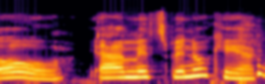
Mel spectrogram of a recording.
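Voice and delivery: surprised-sounding. Asked how her week was, answering and sounding surprised. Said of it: "Why do you always sound surprised?".

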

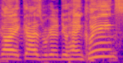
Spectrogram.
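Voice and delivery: each phrase end rises: guys, cleans. Imitating the class coach giving instructions, with rising pitch at every sentence end. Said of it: "his voice goes up at the end of every sentence".

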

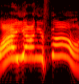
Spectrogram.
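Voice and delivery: agitated outburst, very high-pitched, very loud, shrill. Retelling snapping at his wife over her phone during confession; retelling an agitated raised voice. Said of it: "I got a little agitated and raised my voice".

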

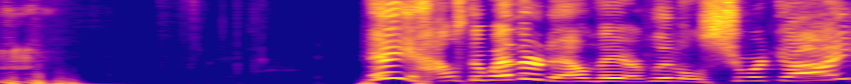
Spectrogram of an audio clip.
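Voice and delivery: tiny, squeaky, very high, slow voice. Improvising as a huge character who has a tiny voice: tiny high voice. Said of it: "I'll do my high".

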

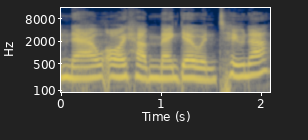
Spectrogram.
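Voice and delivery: slipping into an Australian accent. Describing what they eat now, slipping into an Australian accent. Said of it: "I don't know where my Australian accent just came".

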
